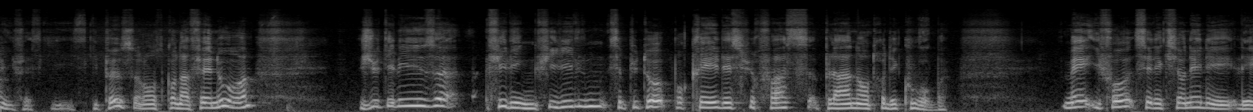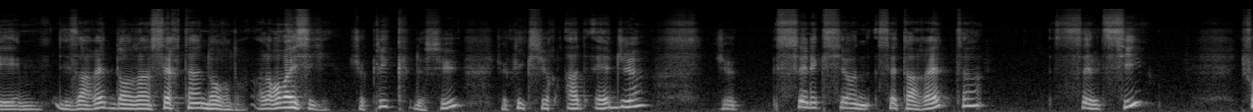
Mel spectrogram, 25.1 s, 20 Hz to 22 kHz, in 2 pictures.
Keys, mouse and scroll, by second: 15.3 click, 18.0 click, 21.3 click, 23.1 click, 24.1 scroll up 2.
